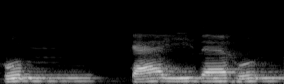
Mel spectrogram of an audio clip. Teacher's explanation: mim di sini punya sifat bainiah. Maka nanti sedikit alirkan.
